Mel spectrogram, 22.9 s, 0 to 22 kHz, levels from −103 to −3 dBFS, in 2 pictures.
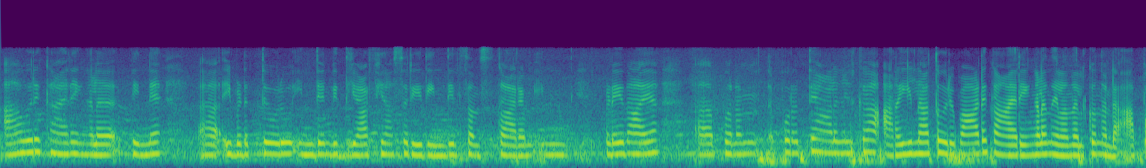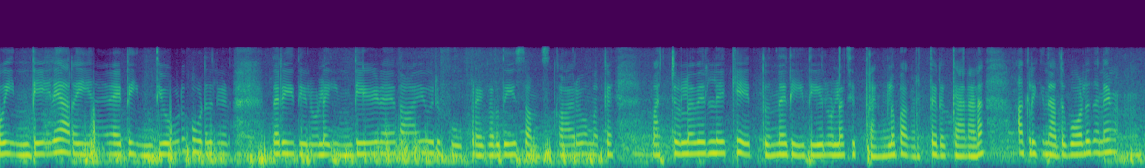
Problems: background sounds at intervals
